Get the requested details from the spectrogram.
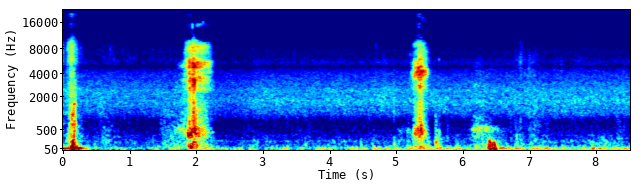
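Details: A sneezing fit from a person whose nose had been tickly for a couple of days, possibly from something inhaled while making lunch: three or four sharp, hissing sneezes at irregular intervals with quiet breathing between them.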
